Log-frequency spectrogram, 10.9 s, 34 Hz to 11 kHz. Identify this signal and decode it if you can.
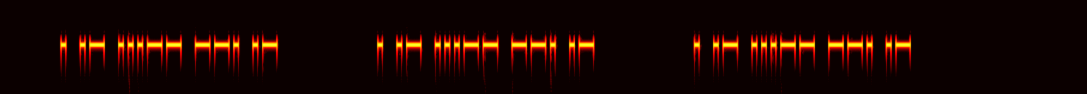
Morse code, heard as a keyed tone, about 25 wpm, 700 Hz. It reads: EA3GA EA3GA EA3GA
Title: DXCC-100 Call Signs - 5 Characters - Repeated 3x - 25wpm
